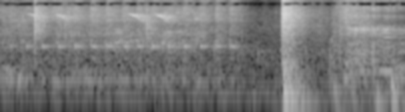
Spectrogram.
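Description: A toddler moving about on a fabric sofa: faint shuffling with a few short high chirps, then a sudden loud thump and rustle about three seconds in, and a couple of softer knocks near the end.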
